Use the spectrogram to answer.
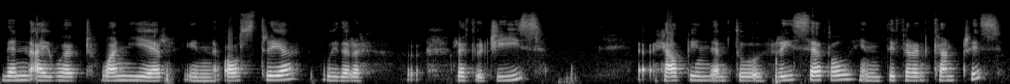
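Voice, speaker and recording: A woman in her sixties, from Estonia, speaking English with an Estonian accent in an oral history interview at her home, slow and hesitant with many pauses. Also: mid-range voice, level tone, darkish tone, poor audio. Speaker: retired social worker interviewee.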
